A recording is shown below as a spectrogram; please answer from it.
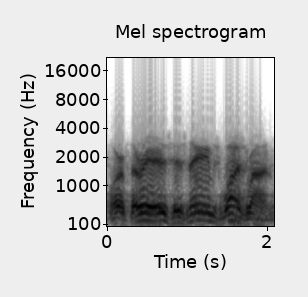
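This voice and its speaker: Loud-mouthed go-getter insurance man, gravelly, old radio play. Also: mid-range voice, animated, unhurried. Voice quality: gravelly, slangy, brash. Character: brash blustering male American insurance man. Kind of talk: 1940s radio acting. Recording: tinny old radio broadcast.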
